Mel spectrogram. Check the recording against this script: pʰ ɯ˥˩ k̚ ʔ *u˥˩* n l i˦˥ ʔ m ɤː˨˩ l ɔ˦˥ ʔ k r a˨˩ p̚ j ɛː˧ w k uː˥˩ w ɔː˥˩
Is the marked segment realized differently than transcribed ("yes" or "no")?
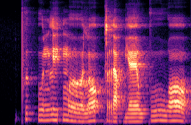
yes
